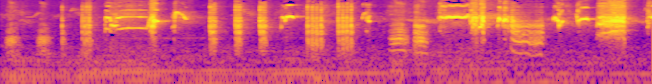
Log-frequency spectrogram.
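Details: Javan myna master song with full fill-in phrases, meant to prompt and tutor young birds: a dense run of harsh squawks, short chattering bursts and clear whistled notes, some rising and falling, delivered in quick irregular bursts.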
